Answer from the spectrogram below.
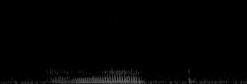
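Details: Puppy snoring: a single low, rumbling snore, with faint room noise.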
